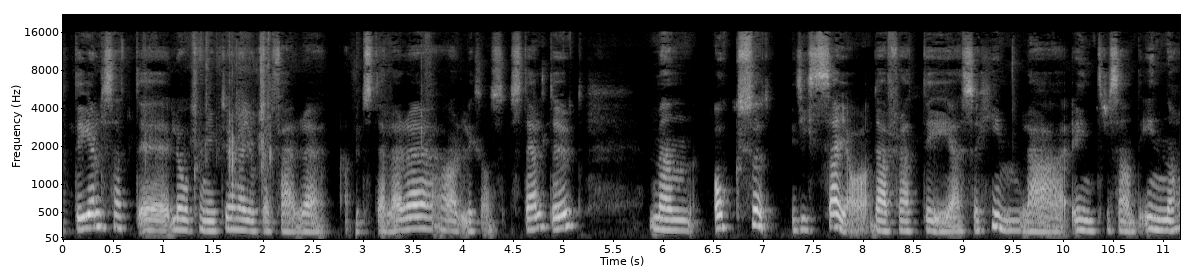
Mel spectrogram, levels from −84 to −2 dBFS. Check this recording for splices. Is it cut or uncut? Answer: cut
